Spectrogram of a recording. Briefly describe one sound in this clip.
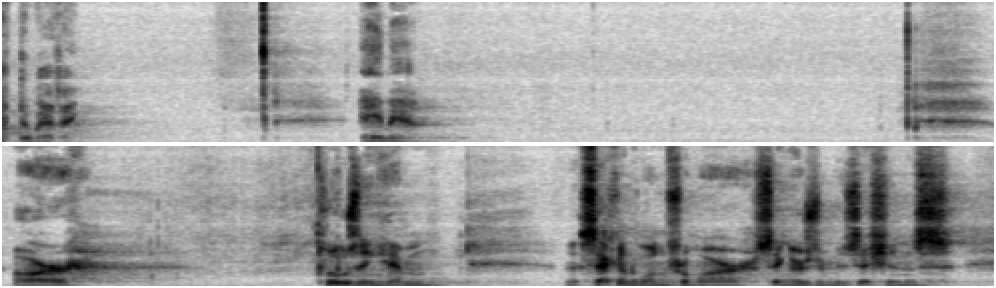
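A middle-aged man speaks calmly and close up, with pauses.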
